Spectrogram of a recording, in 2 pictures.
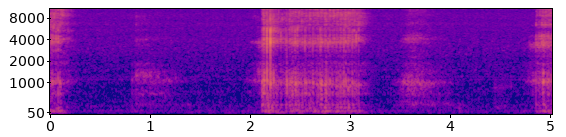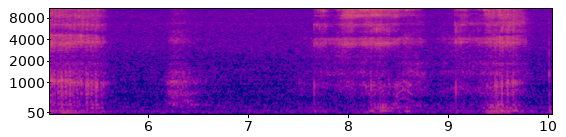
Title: Teen boy snoring!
